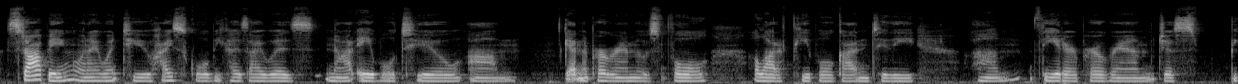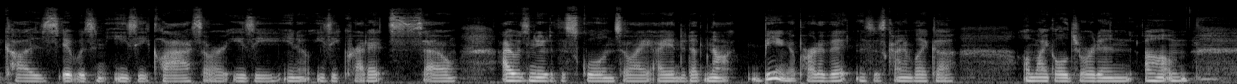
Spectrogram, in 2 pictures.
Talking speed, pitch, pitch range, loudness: 175 wpm, 155 Hz, 150-160 Hz, -22 LUFS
